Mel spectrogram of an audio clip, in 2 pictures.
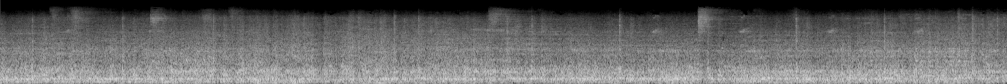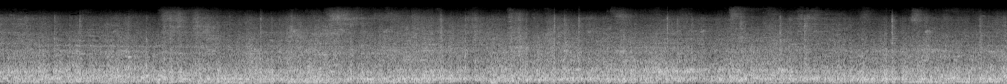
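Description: Double-stack container freight train rolling past: a steady rumble of the loaded well cars, with wheels clattering over the rails and scattered sharp clicks.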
